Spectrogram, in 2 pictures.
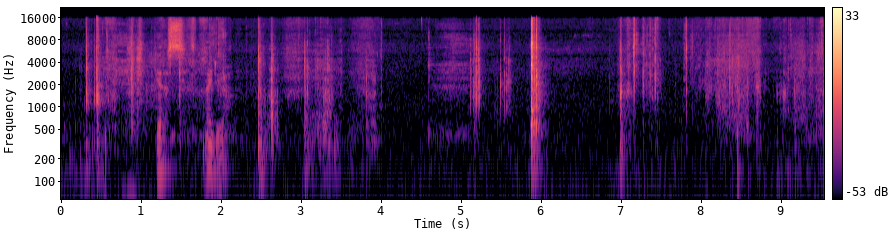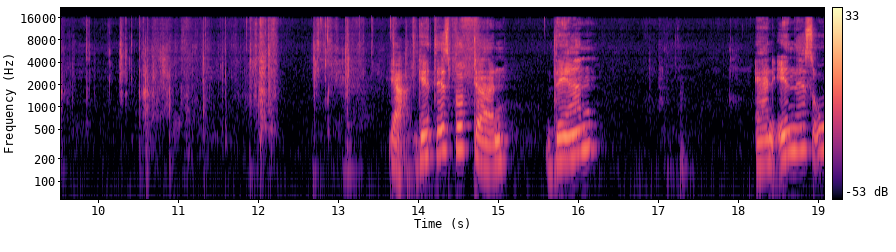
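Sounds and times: paper pages rustling: 0.2s - 4.1s, 6.9s - 14.8s.

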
